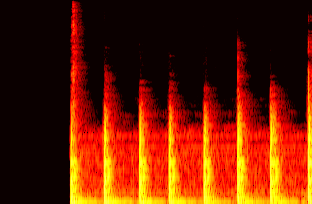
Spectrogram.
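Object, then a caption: Wooden surface. Someone knocks on a wooden surface eight times in a steady rhythm after a brief silence. Each knock is a short, dull thud with little ring.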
